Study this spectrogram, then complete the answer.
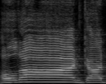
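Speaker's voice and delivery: very loud, very high, irritated, annoyed holler. Retelling dogs barking while someone is at the front door: retelling yelling at the door. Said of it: "so I'm yelling at the front door like".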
